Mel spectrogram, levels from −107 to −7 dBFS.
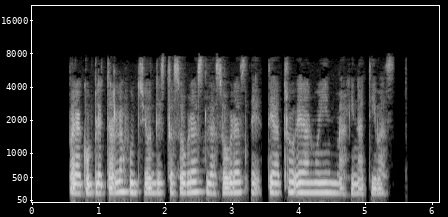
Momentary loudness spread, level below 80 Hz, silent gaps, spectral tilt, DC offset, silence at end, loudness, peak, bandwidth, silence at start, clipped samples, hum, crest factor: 7 LU; -70 dBFS; 3.46-3.54 s; -5 dB/octave; under 0.1%; 0.7 s; -29 LUFS; -10 dBFS; 7.8 kHz; 0.55 s; under 0.1%; none; 20 dB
